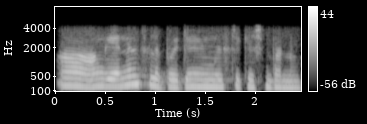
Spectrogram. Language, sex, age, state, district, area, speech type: Tamil, female, 18-30, Tamil Nadu, Cuddalore, urban, conversation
